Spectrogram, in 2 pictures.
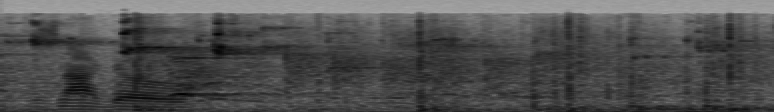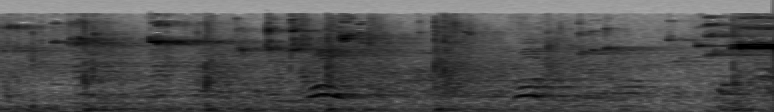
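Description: A basketball bounces on the court in quick thuds.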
